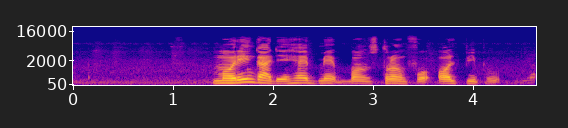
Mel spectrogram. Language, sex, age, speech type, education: Nigerian Pidgin, male, 30-45, spontaneous, tertiary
